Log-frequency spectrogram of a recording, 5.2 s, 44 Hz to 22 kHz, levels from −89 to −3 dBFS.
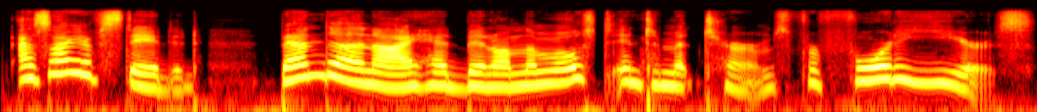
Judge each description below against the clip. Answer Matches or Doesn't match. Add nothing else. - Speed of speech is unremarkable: Matches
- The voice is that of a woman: Matches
